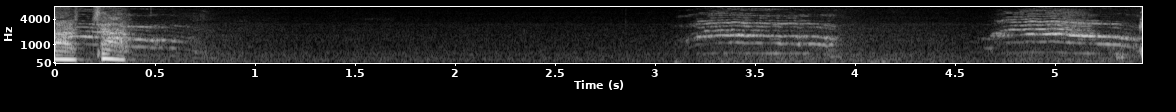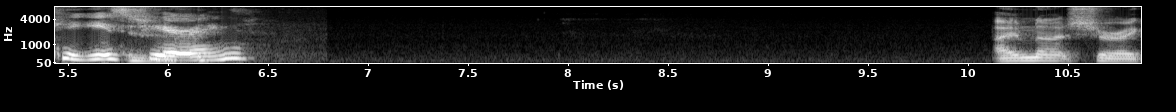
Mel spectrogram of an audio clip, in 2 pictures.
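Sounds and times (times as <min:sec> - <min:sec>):
cat meowing: 0:00.0 - 0:00.8, 0:03.1 - 0:04.0, 0:04.6 - 0:05.5
speech: 0:05.5 - 0:06.5, 0:10.2 - 0:10.8.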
